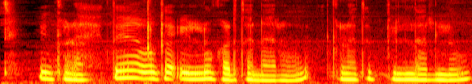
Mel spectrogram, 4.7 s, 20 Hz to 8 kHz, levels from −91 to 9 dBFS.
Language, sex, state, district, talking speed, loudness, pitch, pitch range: Telugu, female, Andhra Pradesh, Annamaya, 90 wpm, -14 LUFS, 210 Hz, 190-225 Hz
